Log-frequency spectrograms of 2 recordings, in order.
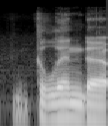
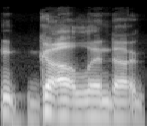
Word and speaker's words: Galinda: started to click with Galinda, or Galinda, because the G is silent.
